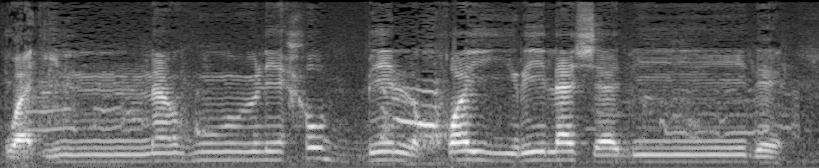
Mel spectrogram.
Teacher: Khayri, la lettre Ra, elle est lue avec At-Tarqiq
